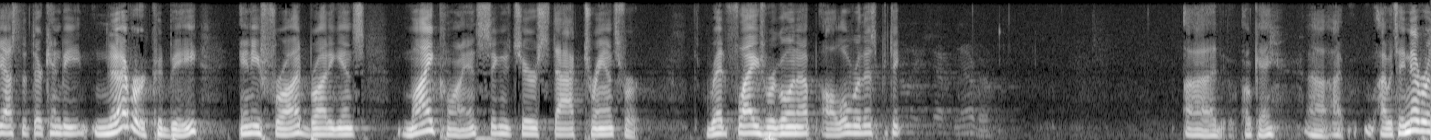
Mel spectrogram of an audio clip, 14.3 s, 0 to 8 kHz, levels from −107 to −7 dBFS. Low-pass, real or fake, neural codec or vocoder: 7.2 kHz; real; none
